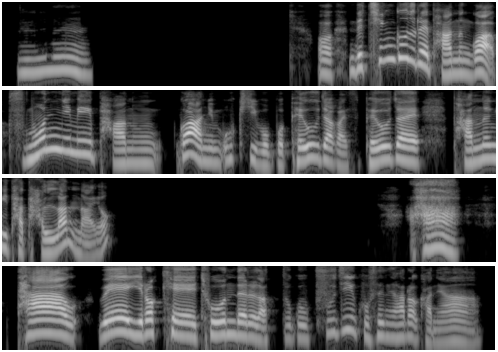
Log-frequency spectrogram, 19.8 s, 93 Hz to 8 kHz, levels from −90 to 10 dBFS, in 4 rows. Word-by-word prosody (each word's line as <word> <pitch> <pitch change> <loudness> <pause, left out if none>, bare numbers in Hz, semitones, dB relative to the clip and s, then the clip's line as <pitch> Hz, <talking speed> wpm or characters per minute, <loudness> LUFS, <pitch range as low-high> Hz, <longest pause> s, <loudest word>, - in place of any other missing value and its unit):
음. 200 -1 -9 2.2
어 185 -2 -4 0.2
근데 225 +4 -1
친구들의 365 -1 0
반응과 185 -1 +3
부모님의 290 - -2
반응과 170 - +2
아니면 180 -5 0
혹시 210 0 -11
뭐 150 -2 -7
뭐 150 -1 -7
배우자가 190 -3 -1
있어 135 - -24
배우자의 195 0 +1 0.3
반응이 200 +5 -3
다 - - -4
달랐나요? 155 - -4 3.0
아. - - -1 0.5
다 220 -2 +8 0.2
"왜 235 +6 +5
이렇게 220 -3 +1
좋은 215 +3 -2
데를 200 -3 +1
놔 165 -3 -2
두고 170 0 -14
굳이 235 +9 -10
고생을 190 -4 -11
하러 185 -1 -4
가냐?" 140 -1 -9
200 Hz, 195 characters per minute, -20 LUFS, 175-230 Hz, 3.0 s, 다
